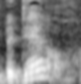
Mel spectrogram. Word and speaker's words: Bedell: But these people who were getting the Bible published, and who, like Bishop Usher up Armagh, and some of these guys, and Bedell or Beadle, however you want to pronounce his name, these guys were under the radar.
